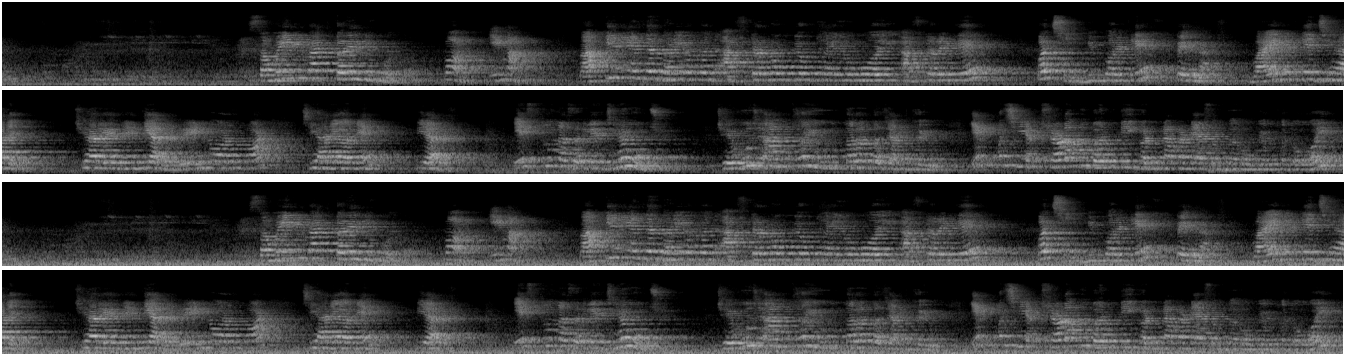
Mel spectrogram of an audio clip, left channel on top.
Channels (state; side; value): noise; right; rumble, 6 dB below the sound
